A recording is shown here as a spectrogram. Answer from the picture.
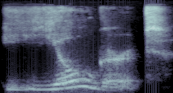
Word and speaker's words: yogurt: we say yogurt or do we say yogurt the stress is on the first syllable yogurt yogurt the stress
